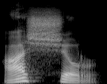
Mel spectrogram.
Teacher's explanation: Keng harflardan, shuning uchun ham ash biroz cho'zamiz. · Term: rihwa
